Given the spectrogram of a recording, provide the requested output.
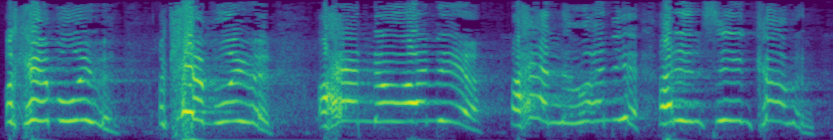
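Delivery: very high, loud stunned squeal; brother's shock. Retold or imitated. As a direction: play the brother aghast. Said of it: "He said".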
